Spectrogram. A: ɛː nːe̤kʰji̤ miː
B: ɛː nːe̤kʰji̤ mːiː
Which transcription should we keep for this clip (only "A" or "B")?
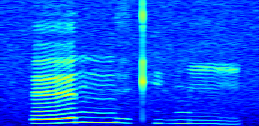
A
